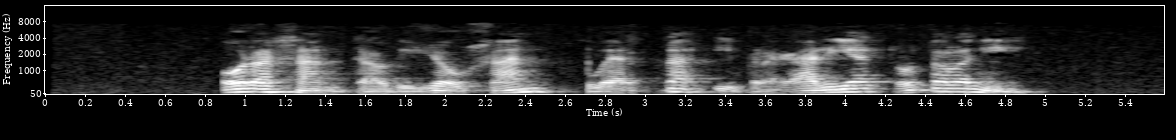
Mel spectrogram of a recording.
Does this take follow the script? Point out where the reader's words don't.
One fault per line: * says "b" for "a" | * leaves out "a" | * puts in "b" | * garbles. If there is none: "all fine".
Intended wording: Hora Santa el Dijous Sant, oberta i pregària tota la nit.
all fine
